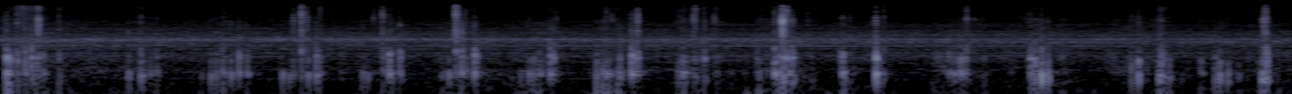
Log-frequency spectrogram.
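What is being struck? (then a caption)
Plastic paddle hairbrush bristles. Fingers scratch and flick the bristles of a blue plastic paddle hairbrush right next to the microphone. The result is a steady stream of dry, sharp clicks and crackly scratches with a few brighter flicks, over a low rumble and a faint steady tone.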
